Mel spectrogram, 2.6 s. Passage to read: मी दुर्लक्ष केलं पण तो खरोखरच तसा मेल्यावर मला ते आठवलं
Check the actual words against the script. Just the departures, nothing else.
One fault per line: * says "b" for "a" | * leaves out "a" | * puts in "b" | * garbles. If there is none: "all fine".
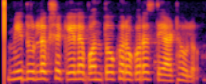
* leaves out "तसा मेल्यावर मला"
